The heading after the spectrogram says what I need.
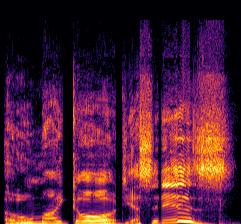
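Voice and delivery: teacher showing the shortcut works, with slow hammed-up wonder; mock amazement. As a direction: ham up the astonishment.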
